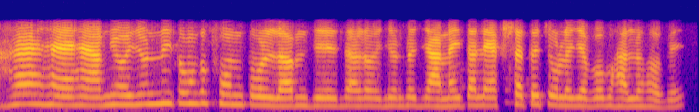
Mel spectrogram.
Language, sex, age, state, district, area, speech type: Bengali, female, 30-45, West Bengal, Howrah, urban, conversation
